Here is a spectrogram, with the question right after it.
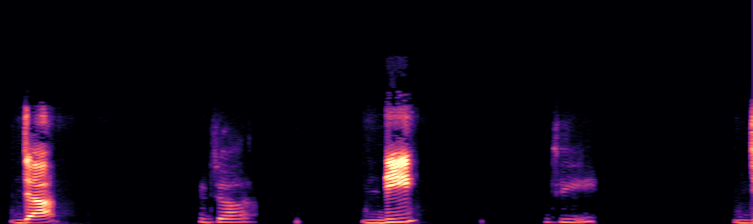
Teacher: जी है जी करके वो आगे आवाज फिसल जाती है जबकि जी में शिद्दत है आवाज सख्ती से बंद होगी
